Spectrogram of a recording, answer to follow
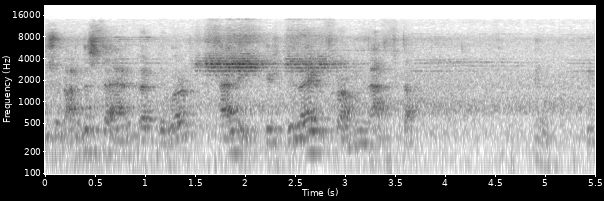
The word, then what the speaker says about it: phthalic: understand that the word phthalic is derived from naphtha. It is a crude oil byproduct. Naphtha spelling you should know. NaPHTAT. Phthalic is dropout Na, not P. So it is PTHLIC. P is silent.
